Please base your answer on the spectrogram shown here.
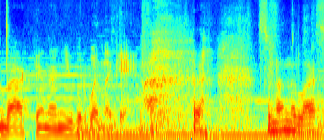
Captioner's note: laughs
